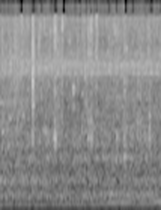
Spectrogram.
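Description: An aeroponics system's water pump runs steadily at close range with a continuous spraying hiss of water, alone with no talk.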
